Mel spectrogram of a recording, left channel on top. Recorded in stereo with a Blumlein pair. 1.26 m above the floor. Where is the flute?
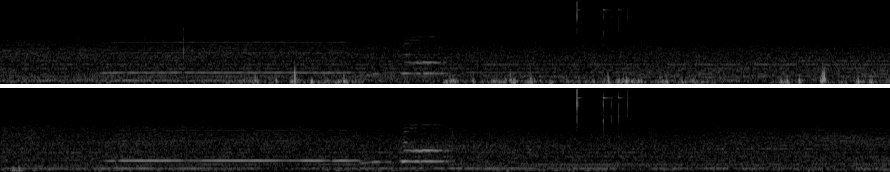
65° left, 6 m.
